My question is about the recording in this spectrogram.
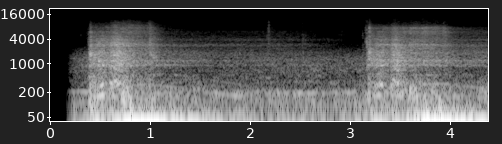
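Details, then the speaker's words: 2001 Saturn SL1 with 69,492 miles and fuel pressure of only about 9 psi; the engine catches with a rev burst, sags almost to stalling, then flares again. It needs a fuel pump. "it has no fuel pressure um barely it's got some nine pounds yeah not enough he needs fuel pump"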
